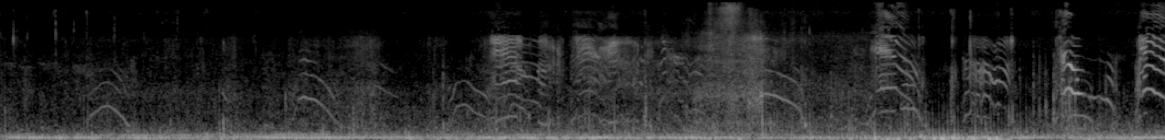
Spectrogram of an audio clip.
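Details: A domestic cat that was fed, stayed, and later brought several newborn kittens home. Many brief, high, arched mews come in scattered bursts, thickening toward the end, over a constant low hum.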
